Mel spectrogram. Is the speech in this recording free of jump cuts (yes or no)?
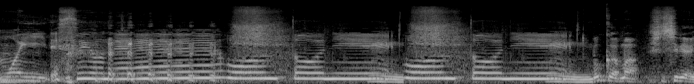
no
